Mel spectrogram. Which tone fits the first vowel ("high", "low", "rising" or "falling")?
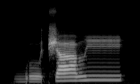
low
